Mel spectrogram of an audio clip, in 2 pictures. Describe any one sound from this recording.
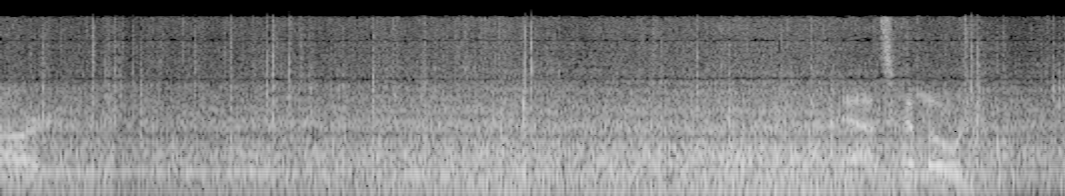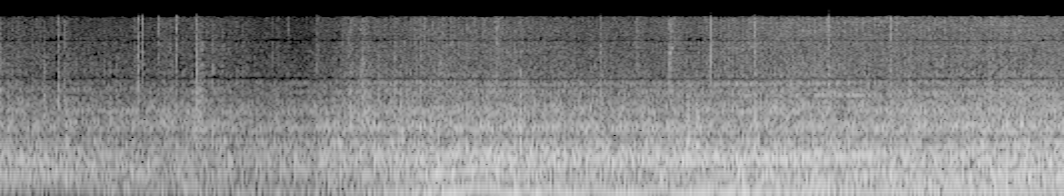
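Branches crack and snap as a bulldozer pushes through brush.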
